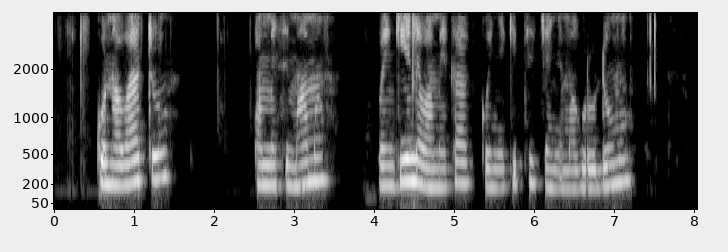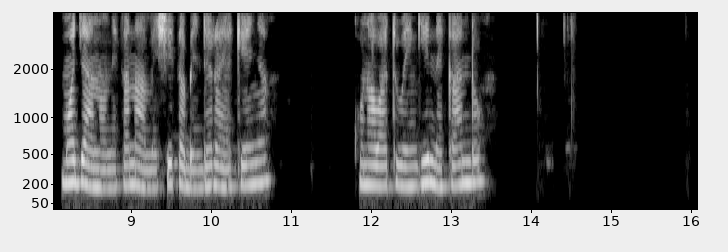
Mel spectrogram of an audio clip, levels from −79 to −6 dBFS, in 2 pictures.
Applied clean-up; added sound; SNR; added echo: none; none; none; none.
